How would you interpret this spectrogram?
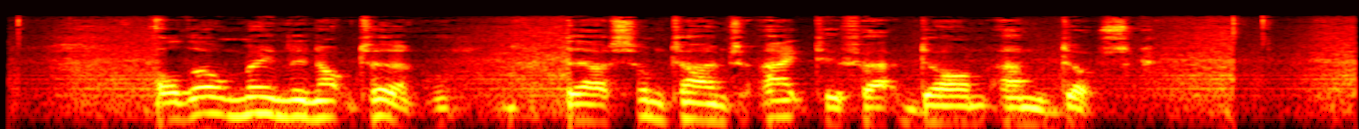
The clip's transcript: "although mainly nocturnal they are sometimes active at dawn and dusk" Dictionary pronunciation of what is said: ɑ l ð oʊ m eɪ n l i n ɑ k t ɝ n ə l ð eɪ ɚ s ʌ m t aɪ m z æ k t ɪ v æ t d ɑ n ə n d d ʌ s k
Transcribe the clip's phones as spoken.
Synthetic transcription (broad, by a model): ɑ l ð oʊ m eɪ n l i n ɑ t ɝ n ə l ð eɪ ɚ s ʌ m t aɪ m z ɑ k t ɪ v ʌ t d ɑ n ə n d d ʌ s k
